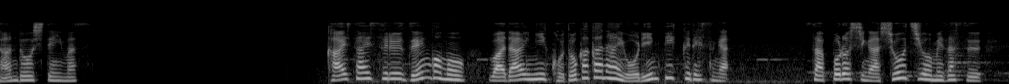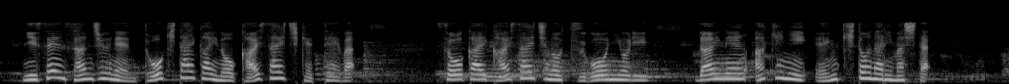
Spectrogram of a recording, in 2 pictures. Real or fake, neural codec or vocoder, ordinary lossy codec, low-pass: real; none; none; 7.2 kHz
